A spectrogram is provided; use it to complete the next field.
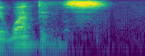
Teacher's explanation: you can kind of swallow the last syllable and therefore you don't need to voice it so it kind of makes sense anyway according to the rules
